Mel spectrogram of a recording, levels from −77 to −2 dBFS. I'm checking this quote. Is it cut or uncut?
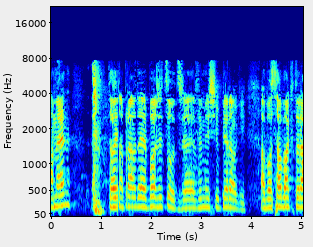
cut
